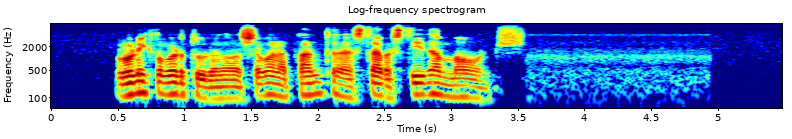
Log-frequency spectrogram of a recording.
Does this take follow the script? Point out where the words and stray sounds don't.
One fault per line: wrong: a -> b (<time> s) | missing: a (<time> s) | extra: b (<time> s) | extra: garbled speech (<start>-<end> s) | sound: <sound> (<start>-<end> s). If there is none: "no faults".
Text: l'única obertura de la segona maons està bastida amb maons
wrong: maons -> planta (1.9 s)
